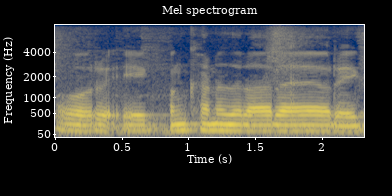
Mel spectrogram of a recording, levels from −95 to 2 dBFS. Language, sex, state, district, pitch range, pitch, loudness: Hindi, male, Delhi, New Delhi, 110-115 Hz, 115 Hz, -14 LUFS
